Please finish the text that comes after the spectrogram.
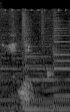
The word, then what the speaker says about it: caulk: That caulk line, I'm trying to really overpronounce that L in that caulk word there, to keep this G rated.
